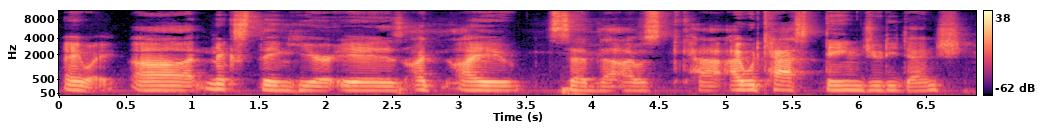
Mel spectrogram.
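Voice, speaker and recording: A man's voice: medium pitch, fairly even intonation, slow pace. Casual male podcast co-host. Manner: reads corrections from notes, many fillers. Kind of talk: casual chat.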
